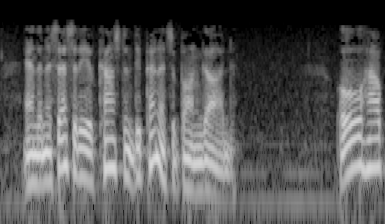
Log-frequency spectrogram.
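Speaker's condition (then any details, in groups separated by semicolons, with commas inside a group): No condition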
